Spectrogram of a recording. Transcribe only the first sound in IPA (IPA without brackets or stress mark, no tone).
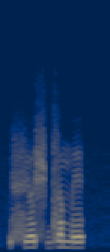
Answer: fʲ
